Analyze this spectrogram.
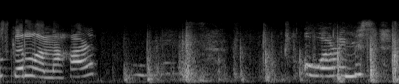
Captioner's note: door opens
